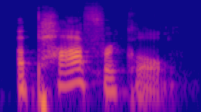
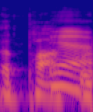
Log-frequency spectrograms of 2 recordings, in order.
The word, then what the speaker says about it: apocryphal: And it's almost certainly apoprical. Did I say it right? No. Apocryphal. Apocryphal.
